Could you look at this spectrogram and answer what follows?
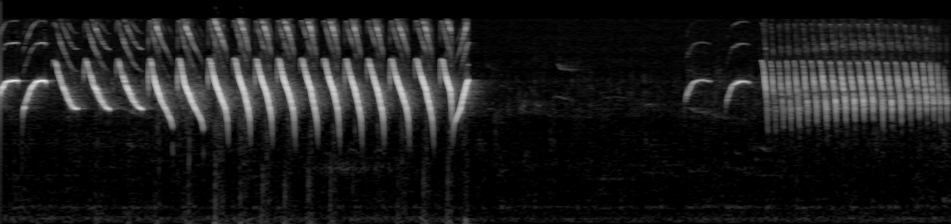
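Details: Belgian canary singing naturally for daily stimulation and training: a run of loud falling sweeps repeated several times a second, then a pause, two rising whistles and a fast buzzy high trill.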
